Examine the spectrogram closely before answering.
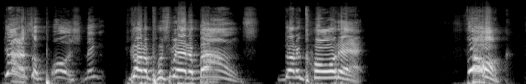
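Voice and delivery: high, yelled mock protest to the ref; imitating complaining player. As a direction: act out an indignant player whining at the call. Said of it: "He's like".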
